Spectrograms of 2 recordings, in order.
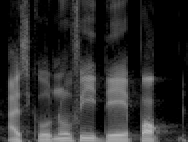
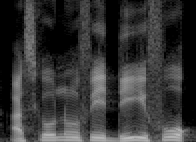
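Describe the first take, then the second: First: The city name is said with Indonesian sounds. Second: The city name is said with Arabic-style sounds. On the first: The speaker calls it right. "tetapi sampaikan askunu fi Depok" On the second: The speaker calls it wrong. "misalkan askunu fi Difuk. Enggak"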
